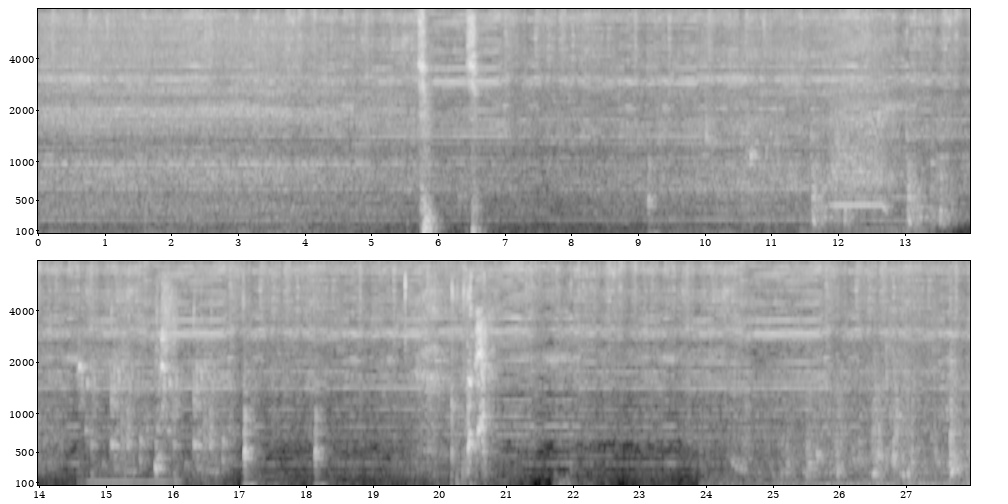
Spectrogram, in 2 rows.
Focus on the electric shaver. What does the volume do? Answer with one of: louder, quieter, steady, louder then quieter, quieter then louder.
steady.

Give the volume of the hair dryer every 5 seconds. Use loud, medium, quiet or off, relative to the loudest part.
loud, medium, loud, off, off, off.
